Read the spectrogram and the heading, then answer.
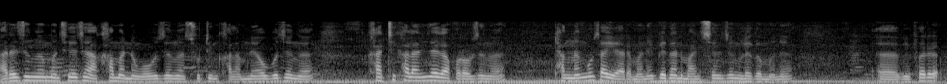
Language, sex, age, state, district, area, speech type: Bodo, male, 30-45, Assam, Baksa, urban, spontaneous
